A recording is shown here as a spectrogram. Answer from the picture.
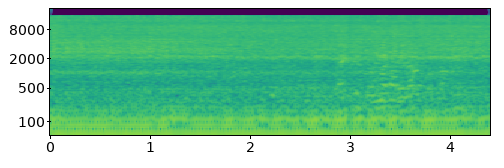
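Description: Benelli 502 TRK's parallel-twin engine idling steadily, a low even rumble.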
